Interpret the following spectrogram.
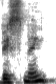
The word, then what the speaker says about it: Visme: And oh God, how do you pronounce it? Visme?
